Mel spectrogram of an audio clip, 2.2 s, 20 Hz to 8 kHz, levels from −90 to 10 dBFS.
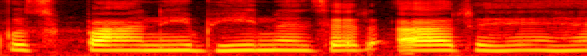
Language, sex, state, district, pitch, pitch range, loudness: Hindi, female, Bihar, Kaimur, 245 Hz, 240-245 Hz, -19 LUFS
